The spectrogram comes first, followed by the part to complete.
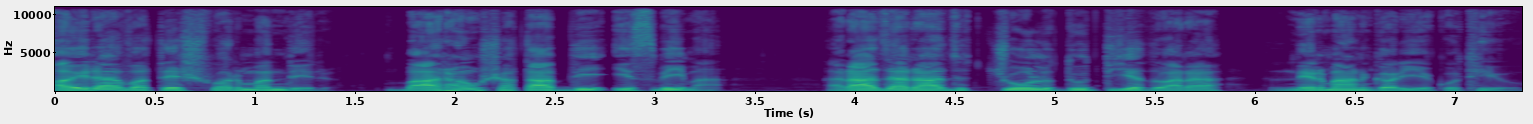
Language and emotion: Nepali, neutral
